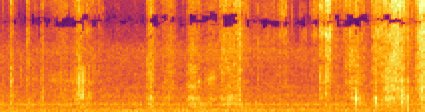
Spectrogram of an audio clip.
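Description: Faint rustling of paper banknotes being slipped into a plastic zip pouch, with a few small clicks near the end as the pouch's zipper is handled.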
